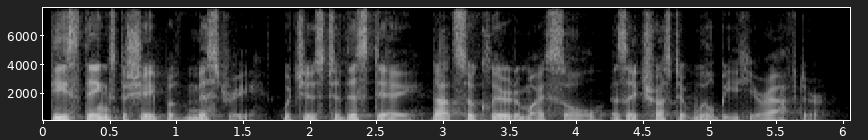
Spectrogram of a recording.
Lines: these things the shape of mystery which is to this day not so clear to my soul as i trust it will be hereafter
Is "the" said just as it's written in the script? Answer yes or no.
yes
